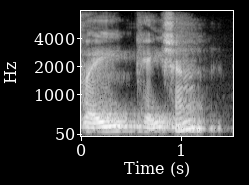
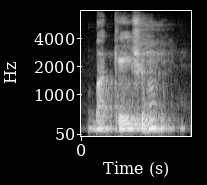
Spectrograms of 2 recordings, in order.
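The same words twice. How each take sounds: First: The first sound is a clear V. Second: The first sound is like a B. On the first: The speaker calls it right. "So it's vacation" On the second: The speaker calls it wrong. "many people say vacation. Even the B, it sounds like a bilateral B"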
